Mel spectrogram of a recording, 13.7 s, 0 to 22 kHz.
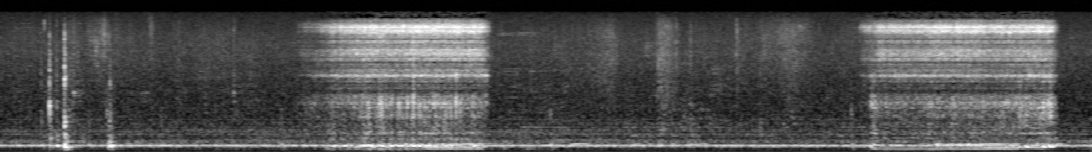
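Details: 12-year-old Golden Retriever snoring very loudly while asleep: two long, rasping, whistly snores on breaths about seven seconds apart, over a steady low hum in a quiet room.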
